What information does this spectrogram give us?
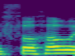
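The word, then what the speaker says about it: Forró: And Foho is a specific style underneath that. Forro is how you spell it.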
